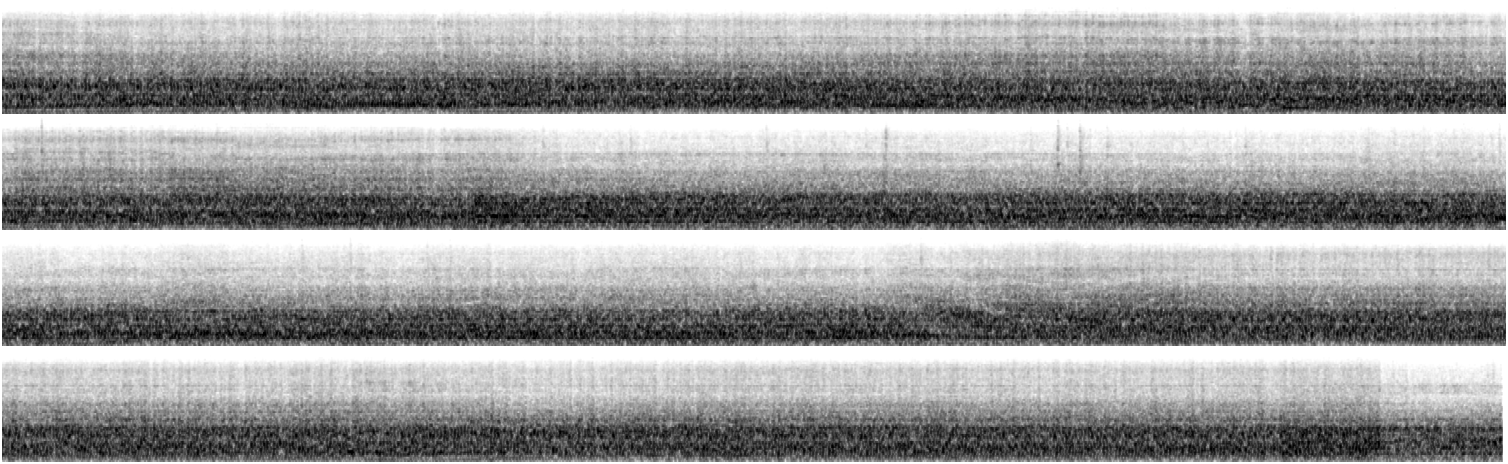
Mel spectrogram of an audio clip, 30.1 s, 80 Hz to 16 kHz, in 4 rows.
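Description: John Deere 6430 tractor's four-cylinder diesel running steadily under load, heard from inside the cab, while the power take-off drives the Shelbourne Reynolds muck spreader's beaters flinging muck. The engine note holds steady with small shifts in pitch every few seconds.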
